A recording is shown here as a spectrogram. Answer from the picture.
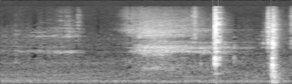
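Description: Quiet low hum inside a car cabin, with a soft breathy exhale about a second in and a sharp click from the driver's controls near the end.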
